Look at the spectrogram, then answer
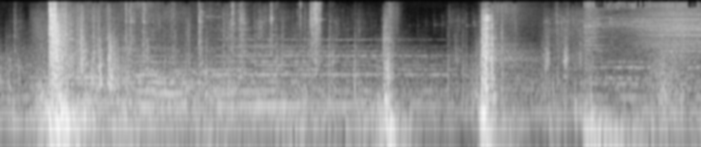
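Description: Magic missile gun fired in the video game Avowed: three sharp, loud bursts land about a second apart early on, then later, over a continuous bed of game ambience and music-like tones.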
